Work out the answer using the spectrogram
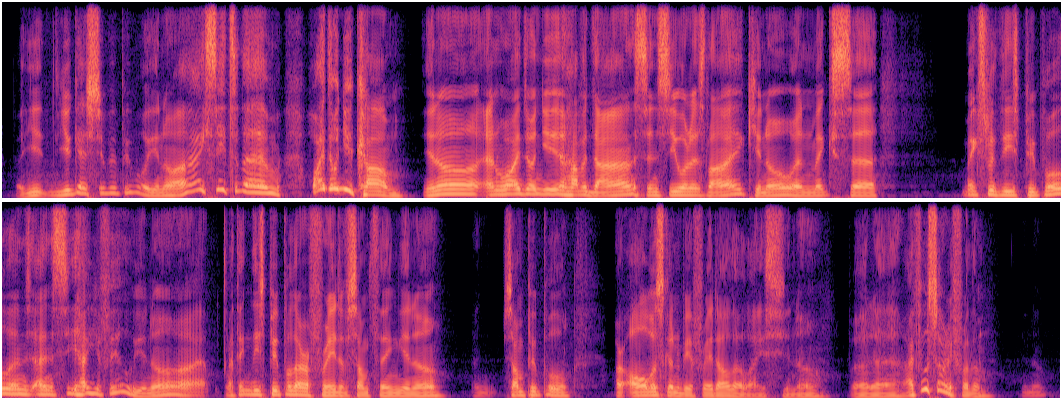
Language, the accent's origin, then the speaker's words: English; Glasgow, Scotland, United Kingdom; I was brought up in Glasgow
